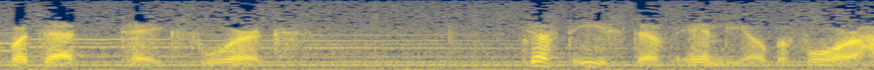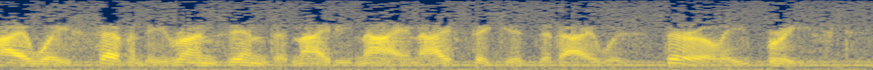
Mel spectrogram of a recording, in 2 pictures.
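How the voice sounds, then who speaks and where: A man's voice: sits low, moderate pace, noisy background, natural voice. Sly young drifter on muffled old radio male actor. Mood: sly narrating. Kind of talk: 1950s radio crime drama, first-person narration.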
